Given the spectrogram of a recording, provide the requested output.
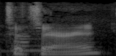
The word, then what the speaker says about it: Tartarian: Tartarian, yeah.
